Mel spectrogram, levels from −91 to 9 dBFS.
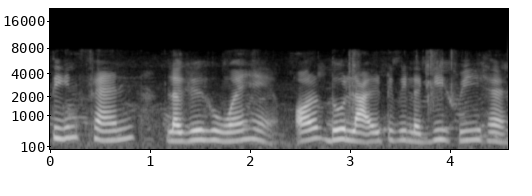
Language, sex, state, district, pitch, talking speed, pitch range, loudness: Hindi, male, Madhya Pradesh, Katni, 245 Hz, 155 wpm, 225-255 Hz, -17 LUFS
